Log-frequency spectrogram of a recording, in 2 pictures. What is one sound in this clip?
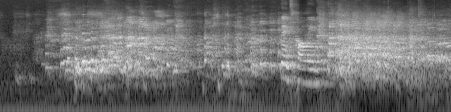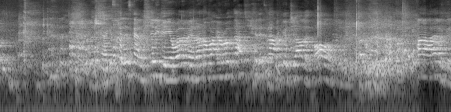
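A young woman talks with animation into a microphone in a large echoing hall.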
